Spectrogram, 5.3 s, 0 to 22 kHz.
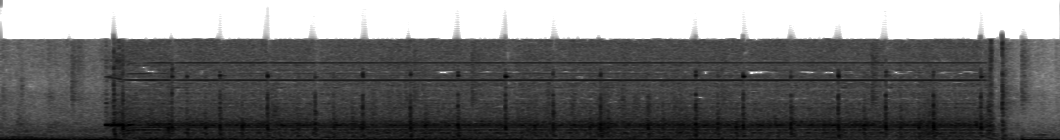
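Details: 1998 Yamaha R1 engine freshly rebuilt with machined crankshaft and vacuum fuel pump, knock persists after repairs: sharp uneven knock about twice a second from deep inside the rear of the engine; cause not found.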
